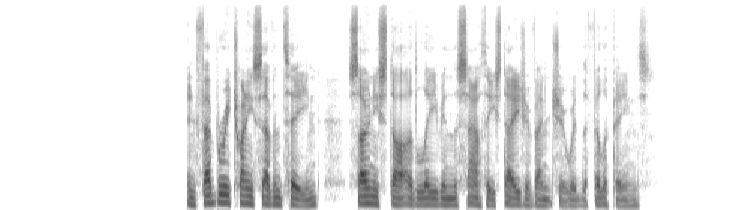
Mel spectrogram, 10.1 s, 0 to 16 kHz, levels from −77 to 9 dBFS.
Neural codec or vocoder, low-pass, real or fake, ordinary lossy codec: none; 14.4 kHz; real; none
